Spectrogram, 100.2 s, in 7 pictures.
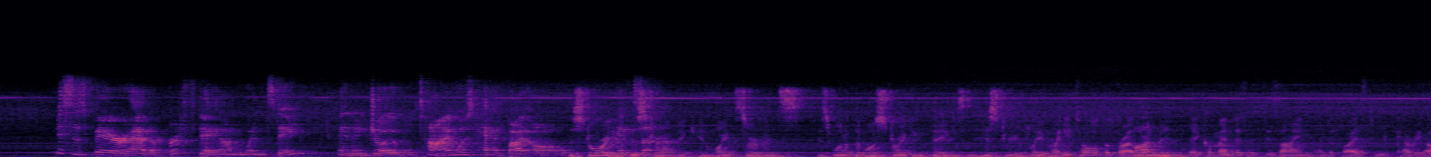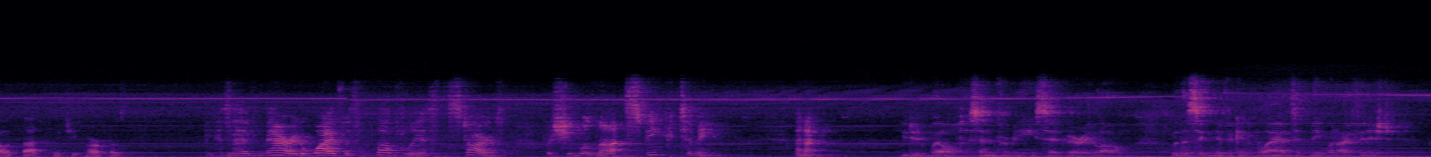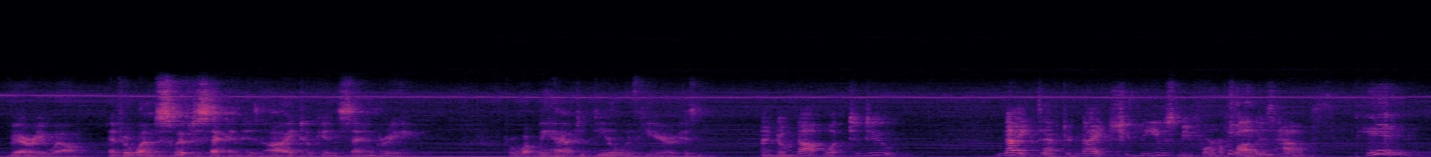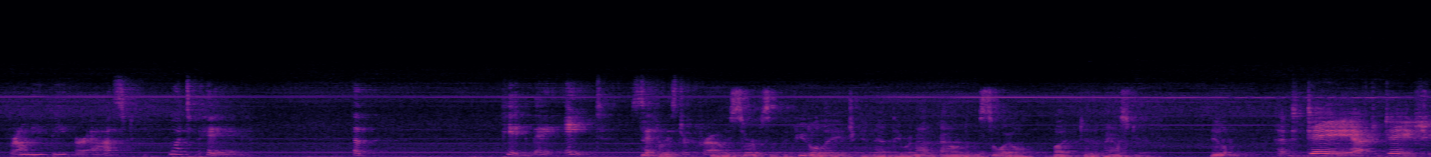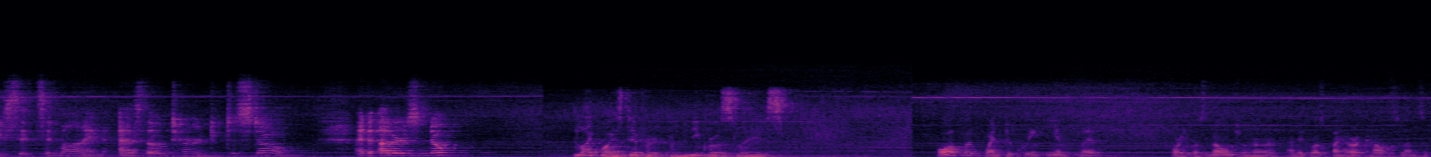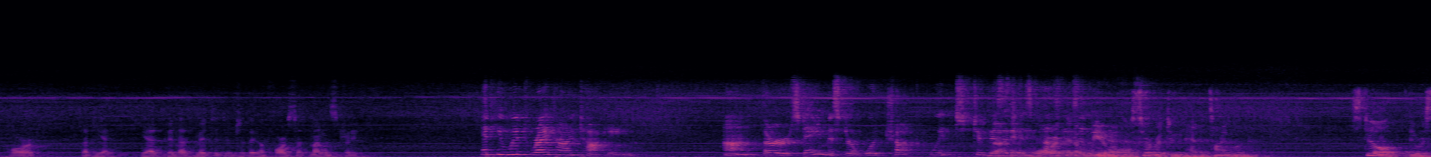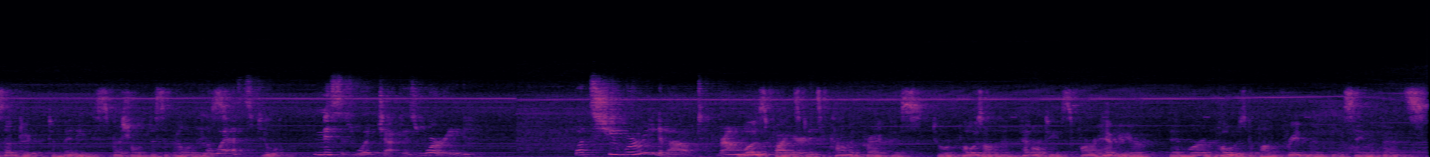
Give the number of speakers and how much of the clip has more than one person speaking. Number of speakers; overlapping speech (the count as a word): five, about 9%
